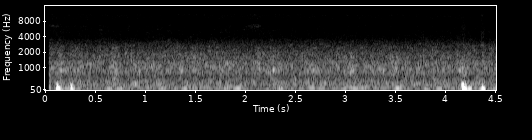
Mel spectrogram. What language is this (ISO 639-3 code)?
urd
